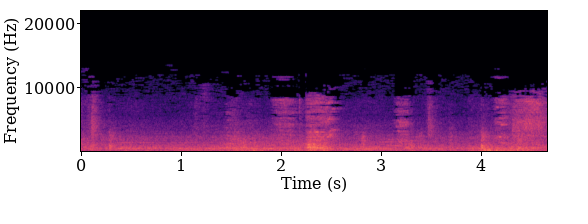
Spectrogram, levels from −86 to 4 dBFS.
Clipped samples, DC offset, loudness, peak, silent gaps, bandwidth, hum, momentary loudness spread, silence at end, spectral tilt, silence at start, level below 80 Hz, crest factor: under 0.1%; under 0.1%; -29 LUFS; -10 dBFS; none; 13 kHz; none; 8 LU; 0 s; -3.5 dB/octave; 0 s; -48 dBFS; 18 dB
